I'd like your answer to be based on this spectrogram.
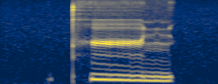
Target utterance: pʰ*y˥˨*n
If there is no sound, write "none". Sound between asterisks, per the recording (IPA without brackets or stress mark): y˥˨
